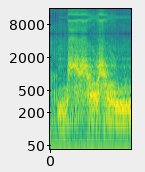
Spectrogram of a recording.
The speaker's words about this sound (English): Can we use this growl for the Florida Panthers?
